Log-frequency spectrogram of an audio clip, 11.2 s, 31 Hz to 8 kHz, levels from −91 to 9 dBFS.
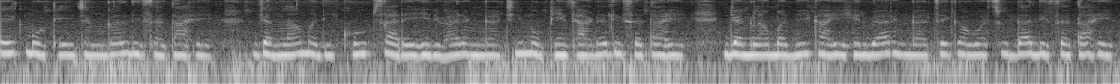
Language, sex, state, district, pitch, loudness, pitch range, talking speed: Marathi, female, Maharashtra, Pune, 215 Hz, -17 LUFS, 210-230 Hz, 120 wpm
